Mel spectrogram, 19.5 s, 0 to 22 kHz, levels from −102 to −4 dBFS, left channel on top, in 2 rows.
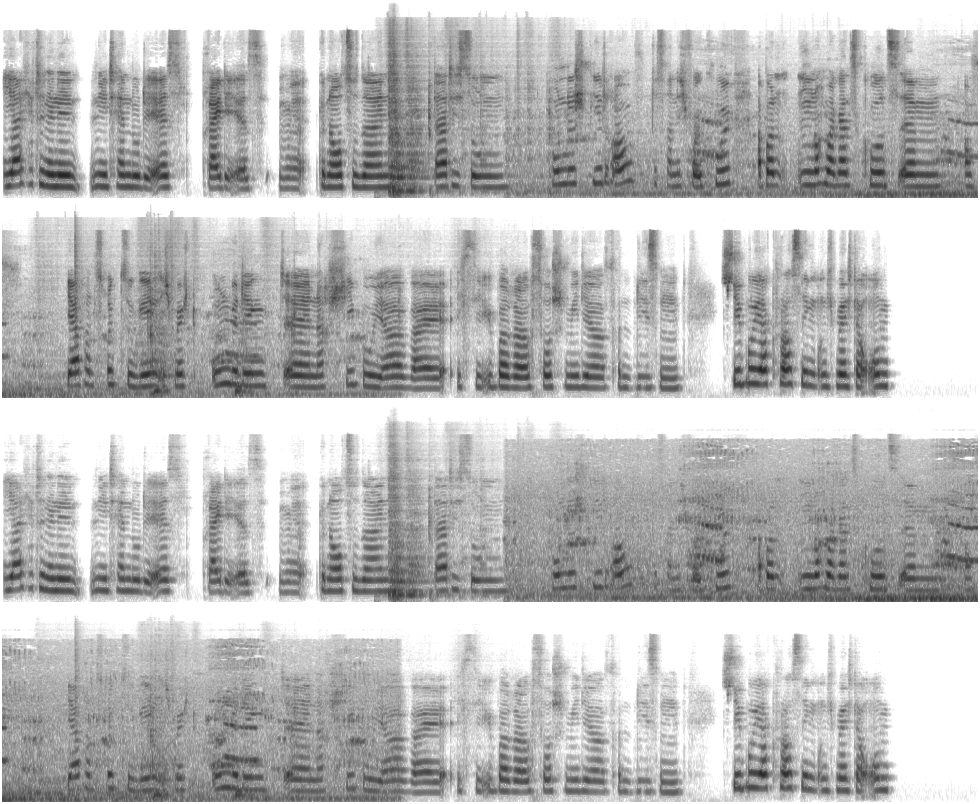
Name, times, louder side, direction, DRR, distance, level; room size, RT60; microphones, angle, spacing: voice 1, 0.0-3.9 4.3-5.1 5.5-9.9 10.4-16.5 17.0-18.6, left 5 dB, 65° left, 0.6 m, -31 dB
sound 1, 3.7-6.3 10.1-13.9 14.3-14.5 15.1-15.2, left 3 dB, 50° left, 1.1 m, -39 dB
sound 2, 5.0-13.8, right 7 dB, 65° right, 0.4 m, -38 dB
5.2 x 2.7 x 3.5 m
head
